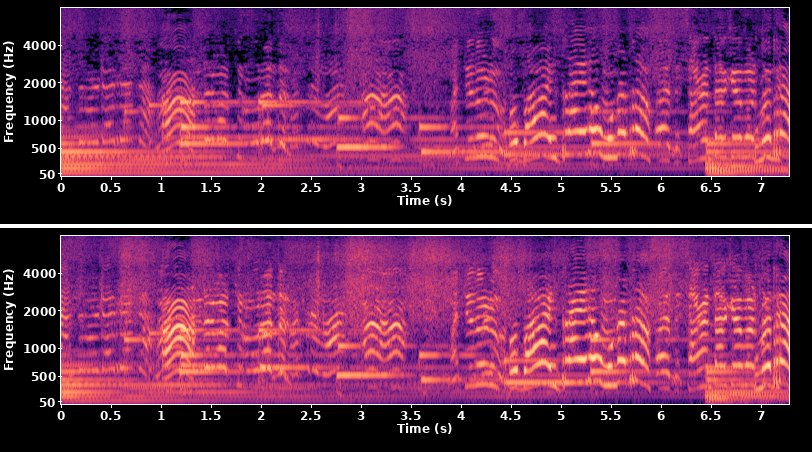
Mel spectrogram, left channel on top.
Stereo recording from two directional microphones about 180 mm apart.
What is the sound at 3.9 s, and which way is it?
Music, 60° left (ahead or behind).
